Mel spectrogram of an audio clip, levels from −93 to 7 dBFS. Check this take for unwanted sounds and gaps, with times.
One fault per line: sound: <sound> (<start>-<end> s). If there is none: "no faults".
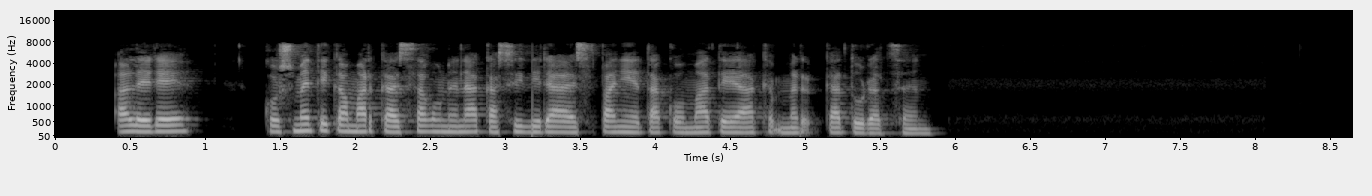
no faults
